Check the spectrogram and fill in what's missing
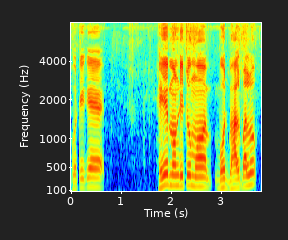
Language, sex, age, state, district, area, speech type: Assamese, male, 30-45, Assam, Lakhimpur, rural, spontaneous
